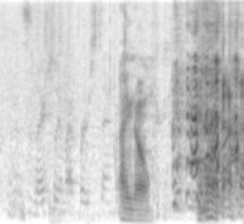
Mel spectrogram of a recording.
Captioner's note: laughter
